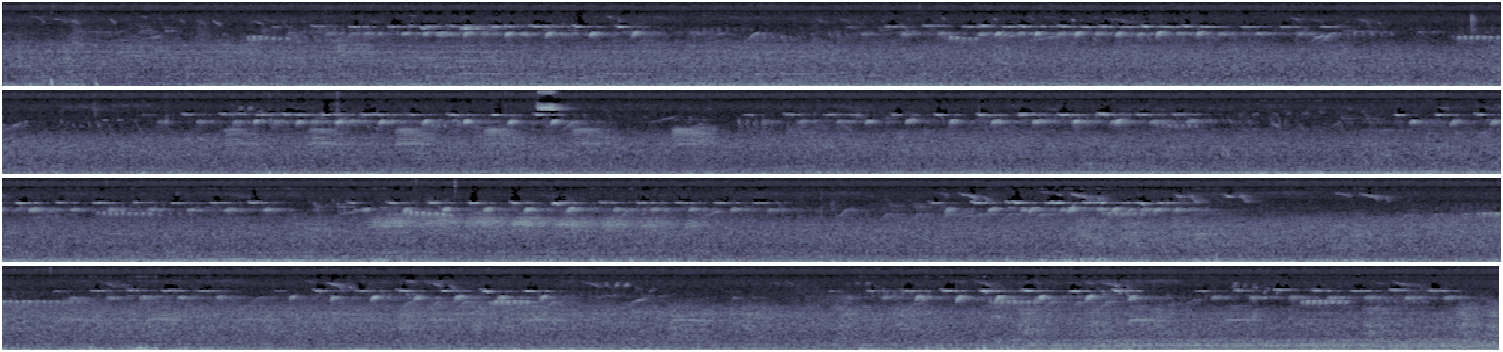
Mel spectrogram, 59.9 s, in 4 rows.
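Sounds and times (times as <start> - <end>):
steady low rumble: 53.2 - 59.9
songbirds trilling and chirping: 53.5 - 59.9.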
